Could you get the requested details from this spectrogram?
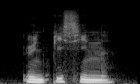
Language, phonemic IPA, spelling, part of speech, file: French, /pi.sin/, piscine, noun, Fr-piscine.ogg
- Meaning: 1. swimming pool 2. piscina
